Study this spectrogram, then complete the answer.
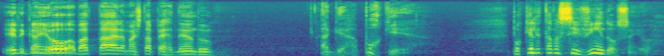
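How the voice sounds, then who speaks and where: A middle-aged man from northeastern Brazil with a Northeastern Brazilian accent, preaching to a congregation with rhetorical questions and swings between loud and hushed. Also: a little high, lively intonation, normal speed, vocal fry. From Natal, northeastern Brazil. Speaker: pastor. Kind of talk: sermon to a congregation. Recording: long hall reverb in a church.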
